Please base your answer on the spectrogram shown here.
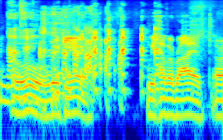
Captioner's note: laugh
